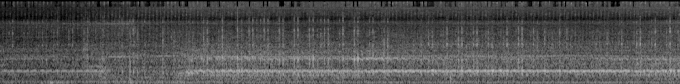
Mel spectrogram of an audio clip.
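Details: 2002 Mini Cooper R50 idling; the tone shifts as the clutch pedal is pressed, with a rough, irregular rattle and knock from the clutch area; gears, especially first, are very hard to engage with the engine running.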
